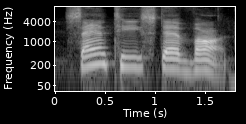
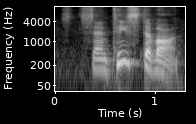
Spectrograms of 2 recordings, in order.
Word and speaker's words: Santisteban: You're telling me phonetically it's Santisteban. Emphasis on Steve. Now, are you saying emphasis on Steve or Stev? Santisteban. So that one. Santisteban.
